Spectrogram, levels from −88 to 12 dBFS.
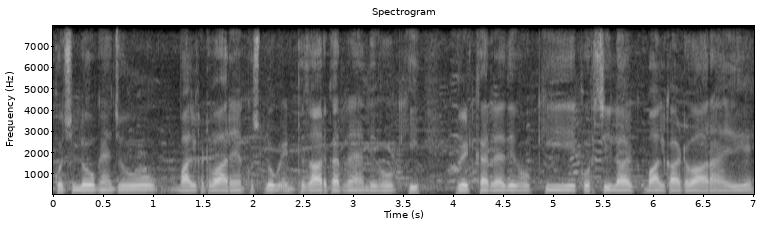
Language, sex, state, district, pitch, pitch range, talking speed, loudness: Hindi, male, Madhya Pradesh, Katni, 115 Hz, 110-120 Hz, 250 wpm, -18 LUFS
